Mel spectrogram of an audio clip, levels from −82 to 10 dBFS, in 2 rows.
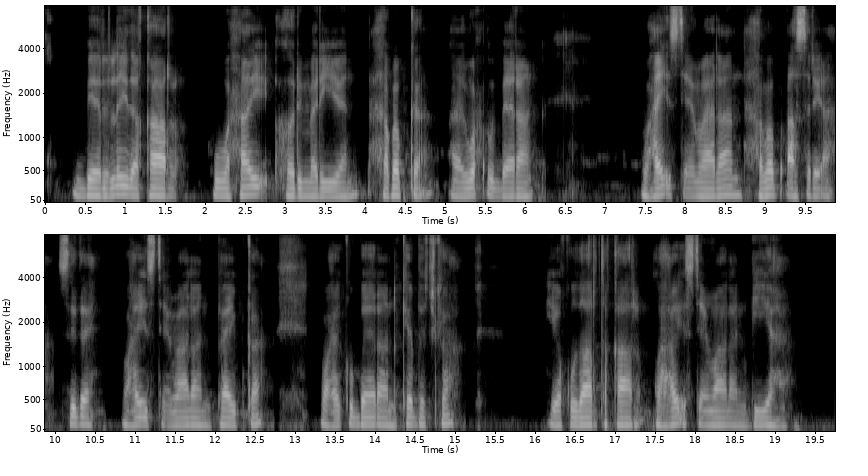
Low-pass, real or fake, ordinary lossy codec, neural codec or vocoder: none; fake; none; codec, 16 kHz, 4 kbps, X-Codec, HuBERT features, trained on general audio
